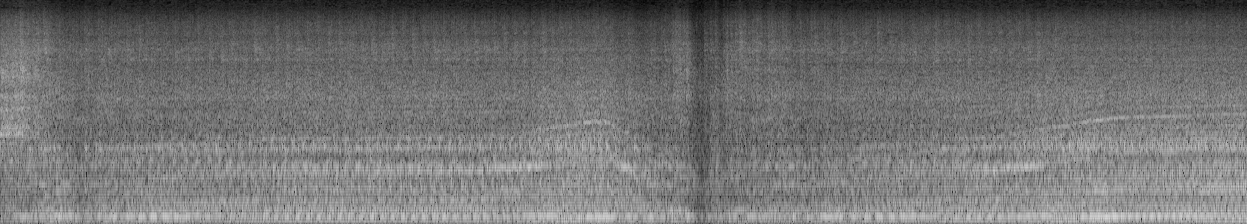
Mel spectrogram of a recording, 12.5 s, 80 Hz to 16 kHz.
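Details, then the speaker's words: Big-turbo Subaru Forester with loud exhaust, warming up during idle tuning: rough, lumpy idle that sags and surges around 750–500 rpm, is reluctant to start and nearly stalls. Idle control is set to ignition only, with base ignition timing too retarded. "I'm struggling, I'm looking at fuel, like what's going on, how come I keep going so low and it's like not wanting to start, and it's lumpy, and it's like sitting around 750, 500. It sounds mean, it sounds like it's going to stall, and then I go to idle control."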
